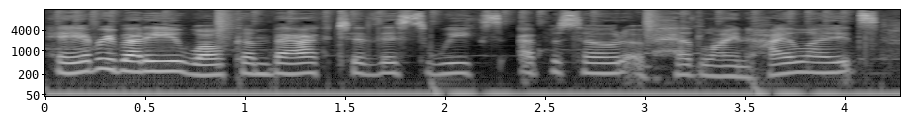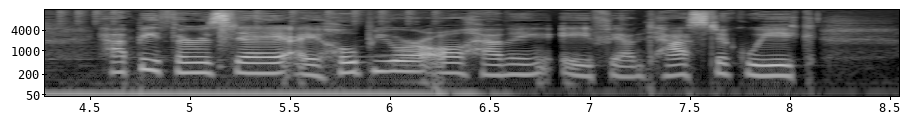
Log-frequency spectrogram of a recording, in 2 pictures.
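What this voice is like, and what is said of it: Raspy, under-the-weather voice. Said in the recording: “I am a little under the weather... my voice is raspier than usual”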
